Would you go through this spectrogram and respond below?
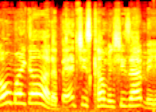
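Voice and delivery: high, loud mock panic about the Banshee; panicked yelling. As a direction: yell it like a teammate getting overrun. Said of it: "screaming and yelling".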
